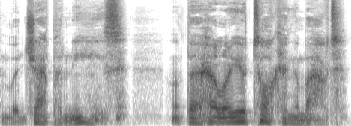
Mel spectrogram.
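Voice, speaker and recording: A male actor voicing a weary, defeated war survivor, gruff and resigned, in a video game cutscene. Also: low-pitched, big pitch swings, a little slow, bright, forceful tone, no room sound, clean studio sound, exaggerated voice. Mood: bewildered, defensive.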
